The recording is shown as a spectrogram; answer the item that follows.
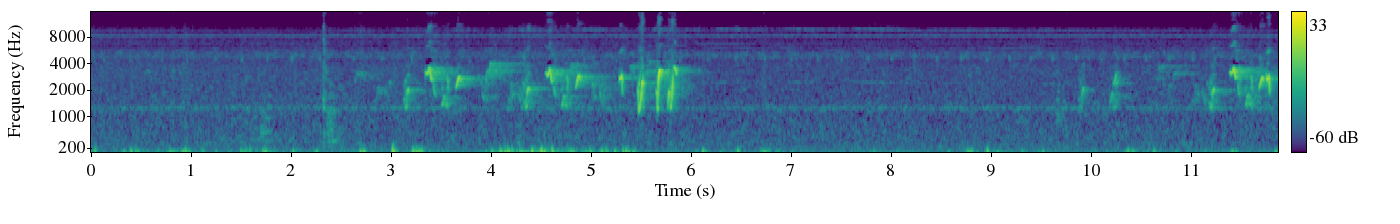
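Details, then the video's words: Rapid run of bright, falling whistled notes from a nok dok taeng during a 'double song' duel with wild birds, Thailand. A dense burst comes first, then a pause and quieter scattered phrases, with low thumping noise beneath. "เสียงนกดอกแตงEp.24 ดวลเพลงเบิ้ลกับนกป่า"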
